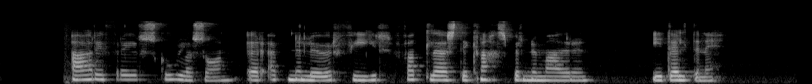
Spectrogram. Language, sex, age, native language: Icelandic, female, 20-29, Icelandic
